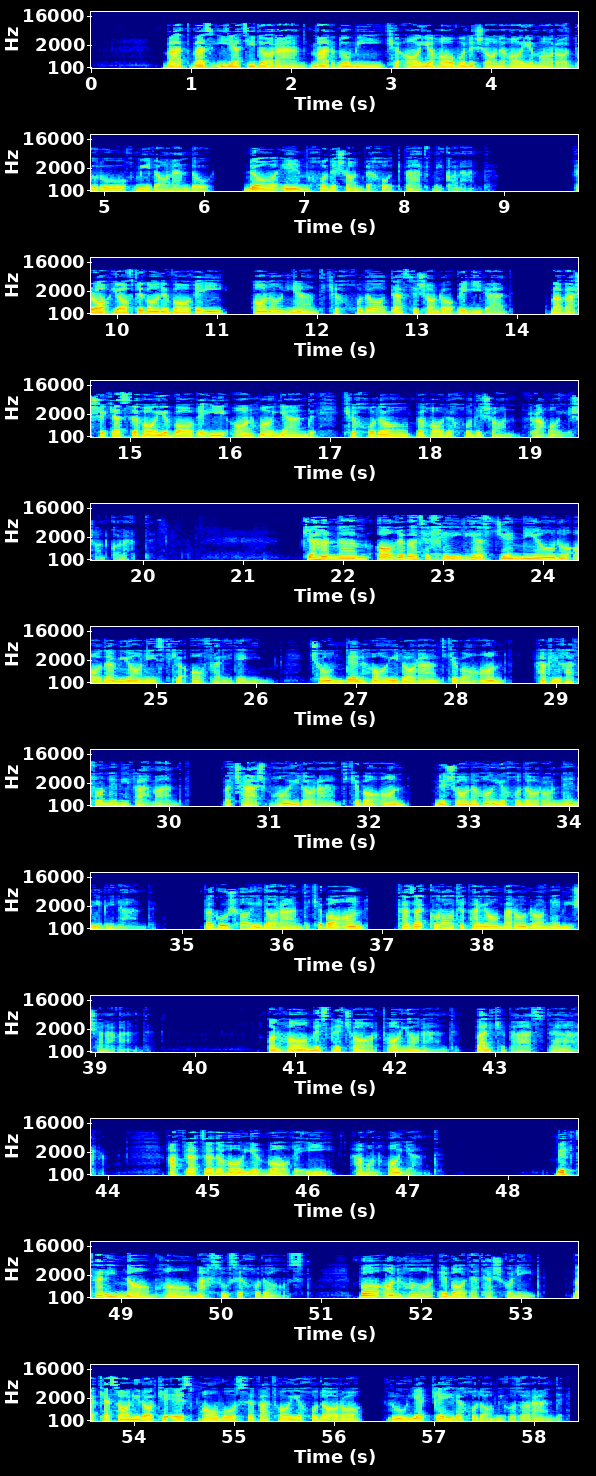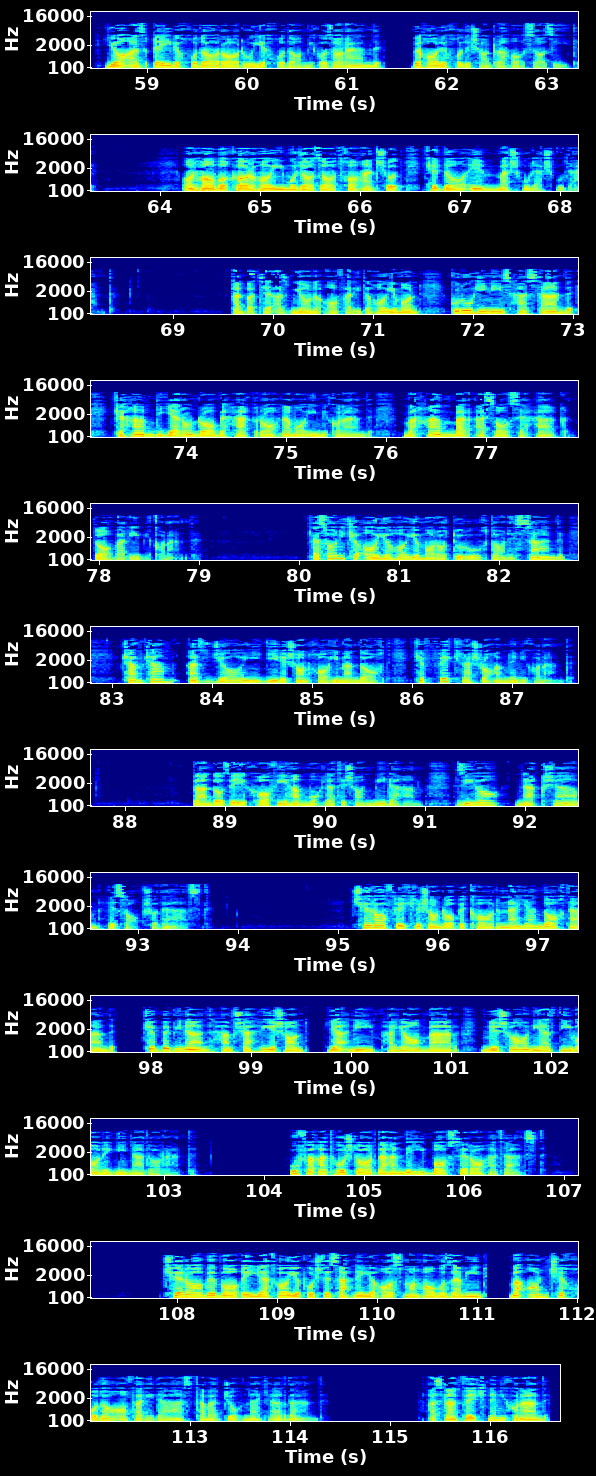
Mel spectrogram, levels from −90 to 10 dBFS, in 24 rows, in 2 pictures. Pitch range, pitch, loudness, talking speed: 90-125 Hz, 105 Hz, -23 LUFS, 125 wpm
